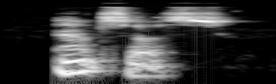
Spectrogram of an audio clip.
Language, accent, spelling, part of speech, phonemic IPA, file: English, Southern England, outsource, verb, /ˈaʊtˌsɔːs/, LL-Q1860 (eng)-outsource.wav
- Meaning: To transfer the management or day-to-day execution of a business function to a third-party service provider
